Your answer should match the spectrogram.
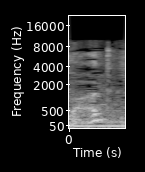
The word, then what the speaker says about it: Lod: Rav Lezer, the city of Lod, is actually the proper way to pronounce it. Rav Lezer lived in the city of Lod, and he says a person who brings a get from Kfar Ludim to Lod, he must say Bifanei Nechtam, Bifanei Nechtam.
